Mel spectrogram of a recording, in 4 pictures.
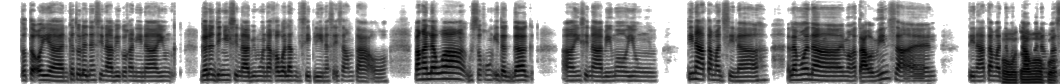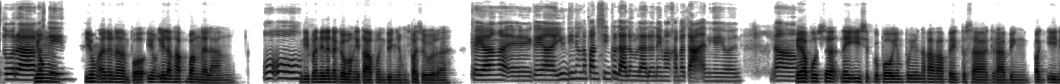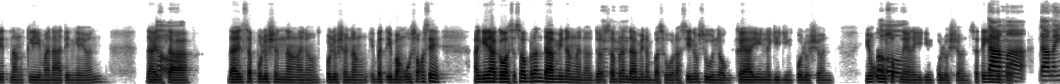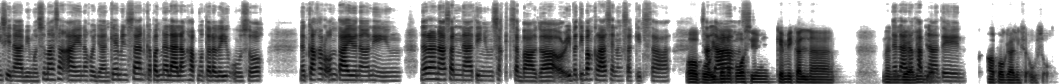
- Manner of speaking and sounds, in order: other background noise; horn
- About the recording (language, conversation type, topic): Filipino, unstructured, Ano ang reaksyon mo kapag may nakikita kang nagtatapon ng basura kung saan-saan?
